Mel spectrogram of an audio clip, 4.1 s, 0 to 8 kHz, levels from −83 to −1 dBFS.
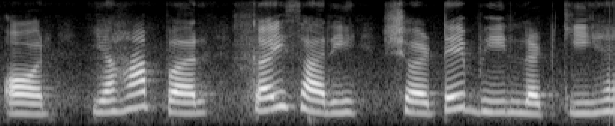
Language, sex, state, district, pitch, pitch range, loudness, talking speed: Hindi, female, Madhya Pradesh, Dhar, 230 Hz, 215-265 Hz, -16 LUFS, 130 wpm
